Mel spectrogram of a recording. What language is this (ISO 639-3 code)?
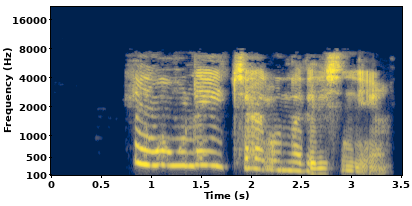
kab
